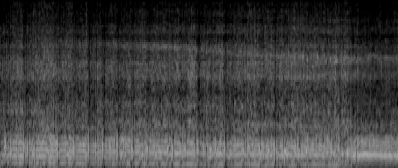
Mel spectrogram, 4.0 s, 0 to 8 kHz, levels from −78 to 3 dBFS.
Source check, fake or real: fake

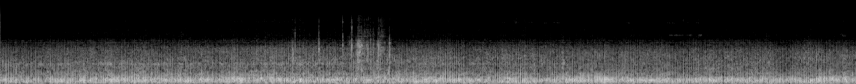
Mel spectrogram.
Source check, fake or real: fake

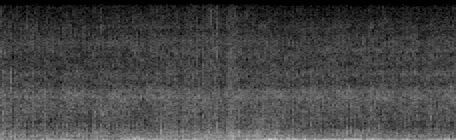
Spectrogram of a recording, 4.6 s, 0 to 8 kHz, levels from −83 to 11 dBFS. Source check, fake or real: fake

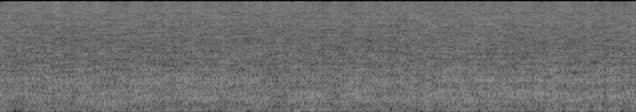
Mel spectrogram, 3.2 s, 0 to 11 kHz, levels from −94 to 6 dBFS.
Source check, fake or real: fake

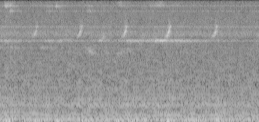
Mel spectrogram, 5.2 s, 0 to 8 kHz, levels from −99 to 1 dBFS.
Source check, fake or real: fake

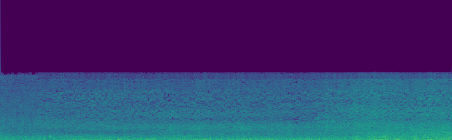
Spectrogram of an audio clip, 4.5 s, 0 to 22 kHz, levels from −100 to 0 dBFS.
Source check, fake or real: real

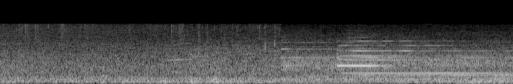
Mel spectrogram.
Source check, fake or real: real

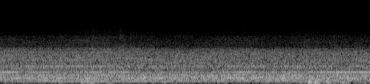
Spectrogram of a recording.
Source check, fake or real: real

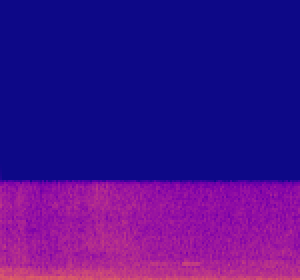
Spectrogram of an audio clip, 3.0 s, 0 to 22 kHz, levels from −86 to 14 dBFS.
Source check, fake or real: real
